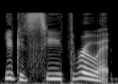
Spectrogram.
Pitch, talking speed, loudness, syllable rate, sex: 240 Hz, 255 wpm, -18 LUFS, 4.7 syllables/s, female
